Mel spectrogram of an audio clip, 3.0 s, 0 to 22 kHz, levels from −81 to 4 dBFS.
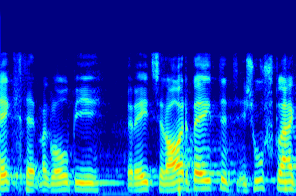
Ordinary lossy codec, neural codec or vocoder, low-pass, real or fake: none; codec, 16 kHz, 4 kbps, X-Codec, HuBERT features, trained on balanced general audio; 7.2 kHz; fake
